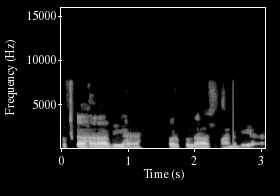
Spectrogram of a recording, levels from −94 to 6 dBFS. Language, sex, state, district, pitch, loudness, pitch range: Hindi, male, Bihar, Saharsa, 95 Hz, -19 LUFS, 90-95 Hz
